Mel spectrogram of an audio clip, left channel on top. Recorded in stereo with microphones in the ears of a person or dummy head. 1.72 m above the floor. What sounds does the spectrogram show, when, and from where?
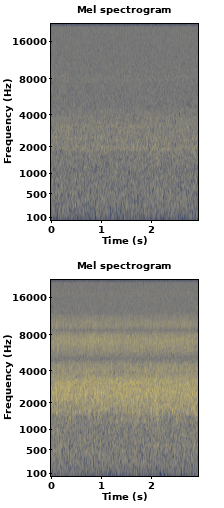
0.0 s running water: 60° right (ahead or behind)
